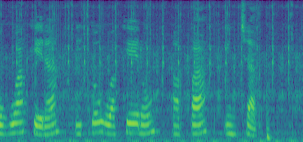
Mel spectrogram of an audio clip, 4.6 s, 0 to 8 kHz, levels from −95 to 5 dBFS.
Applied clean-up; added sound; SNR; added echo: none; Mechanisms; 13 dB; none.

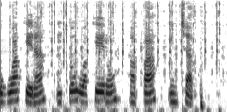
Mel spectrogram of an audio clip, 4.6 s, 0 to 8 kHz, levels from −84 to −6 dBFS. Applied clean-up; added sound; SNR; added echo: classical method spectral subtraction.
